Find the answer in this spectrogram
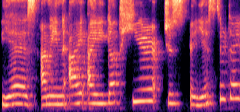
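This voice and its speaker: Over noticeable background noise, a woman's lively intonation comes through at a fairly slow pace. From Buenos Aires, Argentina. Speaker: DJ, music curator and radio host. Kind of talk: radio interview. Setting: remote call from LA. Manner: hesitant, with fillers and restarts.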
